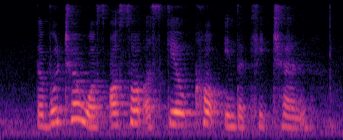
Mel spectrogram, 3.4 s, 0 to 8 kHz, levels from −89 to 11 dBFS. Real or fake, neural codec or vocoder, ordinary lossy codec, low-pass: real; none; none; 7.2 kHz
